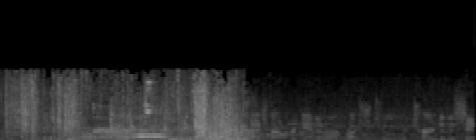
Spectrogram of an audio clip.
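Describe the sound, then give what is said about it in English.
Doors burst open as a lizard crashes through them at the bottom of a staircase: a loud, broad, sustained crash lasting about two and a half seconds, then quieter tonal sounds. “At the bottom of a staircase, a lizard bursts through a set of doors.”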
